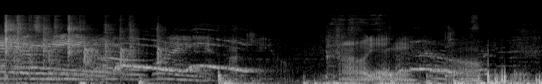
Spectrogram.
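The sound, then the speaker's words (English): Audience applause for a comedian at a stand-up comedy show: a voice speaks, then dense, steady clapping fills the rest. “Put your hands together for Ian Levy.”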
